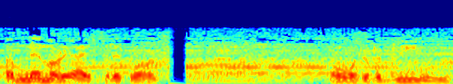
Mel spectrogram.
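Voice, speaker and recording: Low, ominous actor as a brooding radio narrator. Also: male voice, phone-quality sound, close to an everyday voice. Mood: haunted, ominous. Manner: formal, measured, ominous. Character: brooding, sinister man narrating his own dark tale. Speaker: narrator and lead character. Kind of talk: old-time radio drama acting and narration. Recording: band-limited vintage radio recording with music.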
